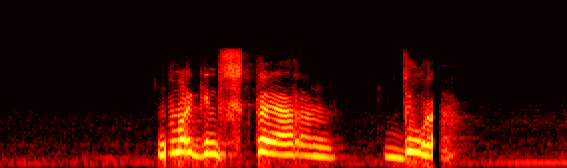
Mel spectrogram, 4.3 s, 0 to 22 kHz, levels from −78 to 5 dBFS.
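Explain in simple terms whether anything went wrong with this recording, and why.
Two short dropouts come from lost AMR speech frames, a phone-network fault in which radio errors corrupt pieces of the coded speech. The receiver then patches each gap by repeating the last good sound at falling volume. At 1.23 to 1.32 s there is a brief dip or warble, which fits one lost 20 ms frame. At 3.23 to 3.33 s a longer gap of about 60 ms drops to near silence before the speech returns weak or rough. The connection uses the AMR wideband (HD Voice) codec.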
